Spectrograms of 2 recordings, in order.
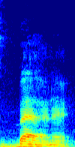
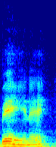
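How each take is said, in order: First: The first vowel is an open E. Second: The first vowel is a closed E. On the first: "everywhere else, it's Bene, open E" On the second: "if you're in Milan, then you're saying Bene"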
